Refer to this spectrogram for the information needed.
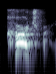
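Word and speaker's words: Kortchmar: That is not true from what I remember, because didn't they start making a second album with Cherone that Danny Karchmore how do you say his name? – Korchmar.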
